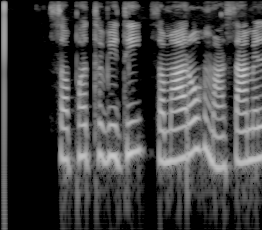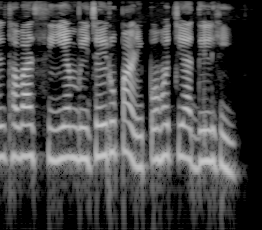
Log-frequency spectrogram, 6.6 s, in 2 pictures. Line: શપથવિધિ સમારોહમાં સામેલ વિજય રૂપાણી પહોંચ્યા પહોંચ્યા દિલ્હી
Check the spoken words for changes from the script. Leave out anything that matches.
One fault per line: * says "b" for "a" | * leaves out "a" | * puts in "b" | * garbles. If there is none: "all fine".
* puts in "થવા સીએમ"
* leaves out "પહોંચ્યા"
